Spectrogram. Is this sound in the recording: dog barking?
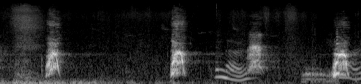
yes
